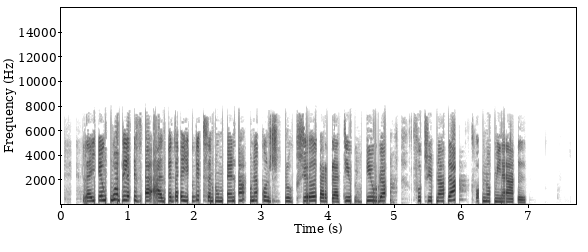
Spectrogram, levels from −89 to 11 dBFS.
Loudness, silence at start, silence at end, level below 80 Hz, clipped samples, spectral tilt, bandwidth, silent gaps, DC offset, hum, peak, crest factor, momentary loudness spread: -16 LUFS; 0.35 s; 0.75 s; -52 dBFS; under 0.1%; -3 dB/octave; 7.8 kHz; 3.31-3.36 s, 3.49-3.53 s; under 0.1%; none; 0 dBFS; 16 dB; 9 LU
